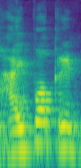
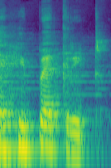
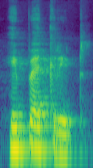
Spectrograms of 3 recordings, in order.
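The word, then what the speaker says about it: hypocrite: कुछ लोग इसको हिपोक्रीट बोलते हैं, कुछ लोग हाइपोक्रीट बोलते हैं, कुछ हिपोक्राइट बोल देते हैं। सीधा ये हिपोक्रीट, हिपोक्रीट।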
